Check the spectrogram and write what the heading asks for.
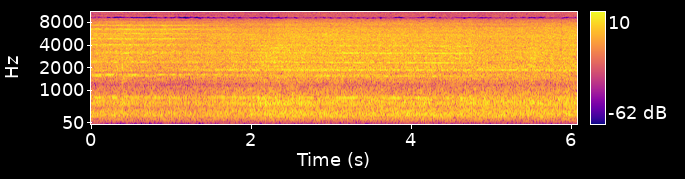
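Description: Sawmill edger running as a board feeds through it: a loud, steady machine noise with a few faint, steady high whines.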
